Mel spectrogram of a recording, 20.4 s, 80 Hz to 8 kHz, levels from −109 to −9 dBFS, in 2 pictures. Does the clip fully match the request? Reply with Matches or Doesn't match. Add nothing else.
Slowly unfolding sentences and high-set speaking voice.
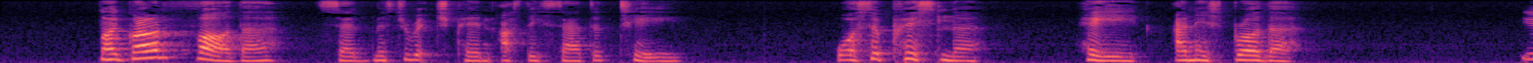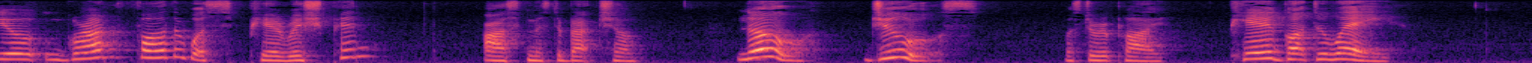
Matches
